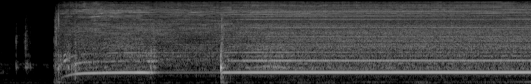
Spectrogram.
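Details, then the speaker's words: Nail file drill reassembled with its control board: motor jumps straight to a steady high whine at one pitch with no speed control from the dial; fault in the electronics. "you see there's no control over this video [Music] so this is the other side of that there's absolutely no control so there is a problem with the electronics here"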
